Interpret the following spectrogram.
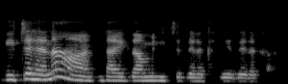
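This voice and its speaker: A woman teacher explaining a science lesson in Hindi, reading English sentences slowly and carefully. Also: fairly low pitch, expressive, bright, forceful tone. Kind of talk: classroom lesson.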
